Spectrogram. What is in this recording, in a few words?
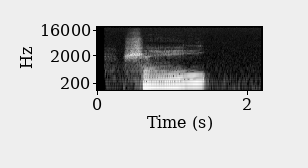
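"shei", Chinese; 谁; 誰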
